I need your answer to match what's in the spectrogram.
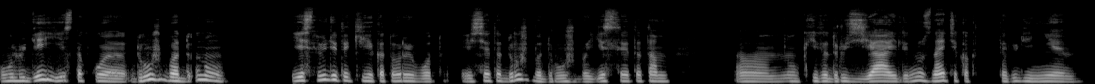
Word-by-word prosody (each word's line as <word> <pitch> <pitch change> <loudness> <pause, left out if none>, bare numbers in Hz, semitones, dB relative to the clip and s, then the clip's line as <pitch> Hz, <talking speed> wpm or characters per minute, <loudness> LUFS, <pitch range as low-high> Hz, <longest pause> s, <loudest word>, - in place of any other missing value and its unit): У 155 +2 0
людей 165 +6 +3
есть 180 -4 0
такое: 150 -5 +1
дружба 190 -2 +4
др 140 - -5
Ну, 185 -10 +2 0.7
есть 180 +4 +2
люди 215 +1 +4
такие, 160 -3 -2
которые 150 +1 +1
вот: 135 0 -3 0.3
если 140 +5 0
это 160 0 -1
дружба- 170 -1 -1
дружба, 130 0 -5
если 150 +3 -1
это 150 0 -4
там, 145 -1 -1 0.6
ам, 135 -1 -3
ну, 145 -1 -5
какие-то 150 +1 -2
друзья 145 0 +3
или, 140 0 -2
ну, 175 +5 -1
знаете, 165 +2 +2
как-то 140 0 -8
люди 150 +1 -7
не 135 -2 -2
150 Hz, 160 wpm, -27 LUFS, 140-165 Hz, 0.7 s, дружба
